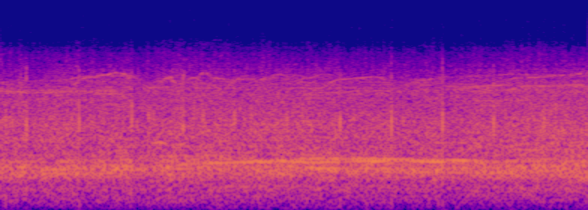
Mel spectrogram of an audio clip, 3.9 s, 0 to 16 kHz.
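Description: Mets fans in a 1998 stadium crowd make a steady, loud roar of cheering and applause that holds without a break, with distant, blended voices.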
